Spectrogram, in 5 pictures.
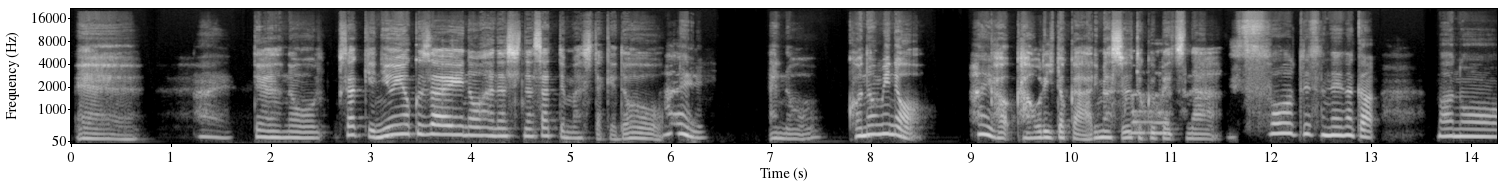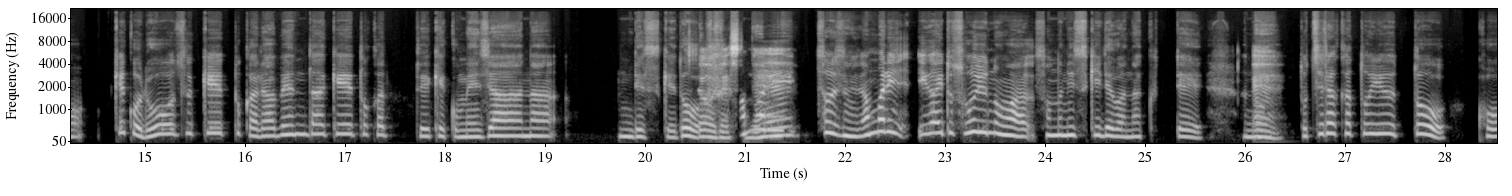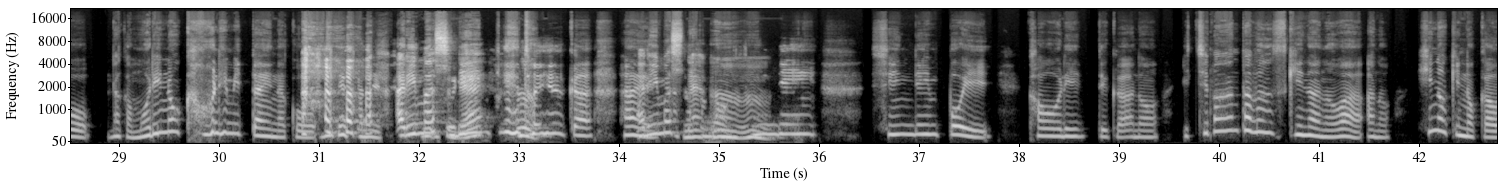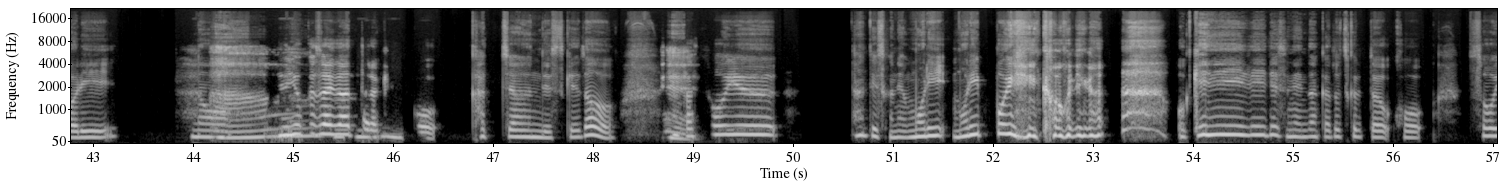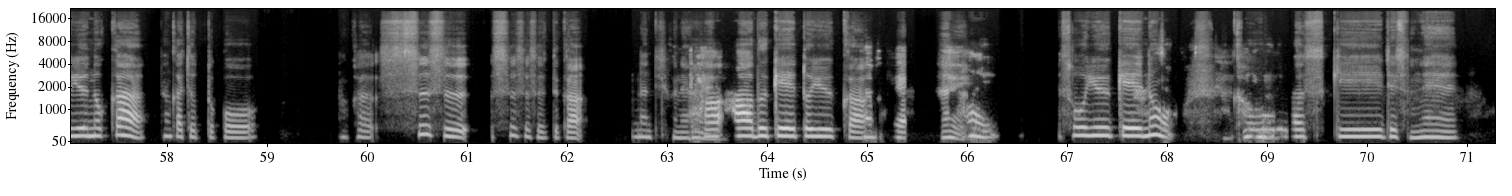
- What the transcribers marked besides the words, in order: tapping; laugh; laughing while speaking: "香りが"
- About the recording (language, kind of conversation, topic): Japanese, podcast, お風呂でリラックスするためのコツはありますか？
